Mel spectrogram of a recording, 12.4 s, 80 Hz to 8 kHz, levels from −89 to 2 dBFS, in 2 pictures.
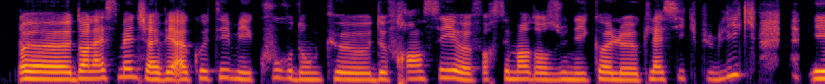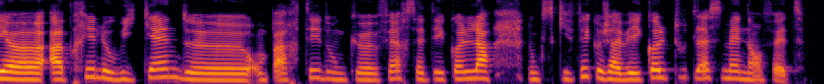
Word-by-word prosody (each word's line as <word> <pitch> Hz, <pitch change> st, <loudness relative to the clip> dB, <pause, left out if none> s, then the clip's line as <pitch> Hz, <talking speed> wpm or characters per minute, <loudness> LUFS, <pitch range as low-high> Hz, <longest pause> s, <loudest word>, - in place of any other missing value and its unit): Heu, 200 Hz, -1 st, +7 dB
dans 215 Hz, +2 st, +3 dB
la 215 Hz, +1 st, +2 dB
semaine, 260 Hz, +3 st, -3 dB
j'avais 200 Hz, -3 st, +2 dB
à 195 Hz, -, +4 dB
côté 225 Hz, +4 st, -6 dB
mes 200 Hz, -3 st, -3 dB
cours 225 Hz, +3 st, -10 dB
donc, 190 Hz, +1 st, -7 dB
heu, 190 Hz, -2 st, 0 dB
de 200 Hz, +2 st, -1 dB
français, 215 Hz, +4 st, -2 dB
heu, 185 Hz, -, +1 dB
forcément 200 Hz, +2 st, -4 dB
dans 190 Hz, -1 st, -3 dB
une 190 Hz, +1 st, -5 dB
école, 185 Hz, +1 st, -1 dB
heu, 180 Hz, -1 st, -1 dB
classique, 200 Hz, +3 st, -6 dB
publique 265 Hz, +12 st, -6 dB, 0.4 s
et 215 Hz, 0 st, +8 dB
heu, 190 Hz, -1 st, +7 dB
après 195 Hz, +7 st, +3 dB
le 230 Hz, -2 st, +2 dB
week-end, 245 Hz, +7 st, -2 dB
heu, 180 Hz, -2 st, +2 dB
on 185 Hz, -, -8 dB
partait 235 Hz, +5 st, -2 dB
donc, 195 Hz, -2 st, -9 dB
heu, 180 Hz, -1 st, -1 dB
faire 210 Hz, +4 st, -5 dB
cette 195 Hz, -1 st, -7 dB
école-là. 210 Hz, +2 st, +2 dB, 0.3 s
Donc 195 Hz, -2 st, -7 dB
ce -, -, -10 dB
qui 200 Hz, -, -10 dB
fait 270 Hz, +9 st, -5 dB
que 230 Hz, -4 st, 0 dB
j'avais 190 Hz, -2 st, +3 dB
école 240 Hz, +6 st, +1 dB
toute 250 Hz, +1 st, -18 dB
la -, -, +1 dB
semaine, 220 Hz, -4 st, -4 dB
en -, -, -4 dB
fait. -, -, -5 dB
200 Hz, 225 wpm, -22 LUFS, 190-220 Hz, 0.4 s, et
